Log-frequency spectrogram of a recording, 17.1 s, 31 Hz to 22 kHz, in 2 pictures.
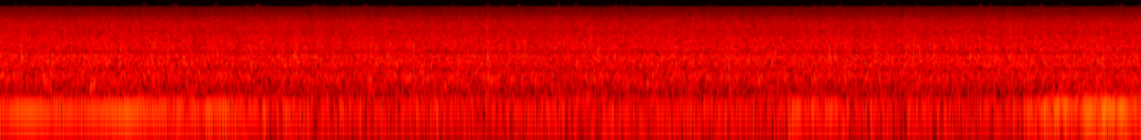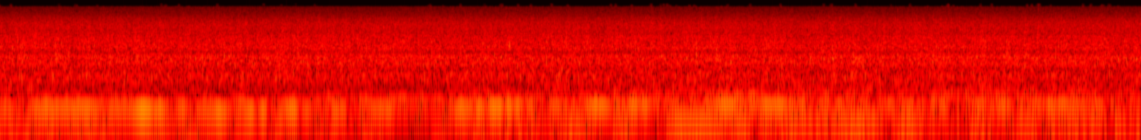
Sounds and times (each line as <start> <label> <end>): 0.0 Fountain 17.1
